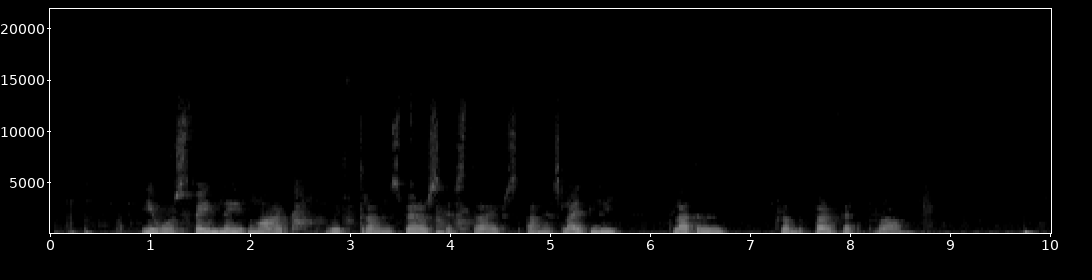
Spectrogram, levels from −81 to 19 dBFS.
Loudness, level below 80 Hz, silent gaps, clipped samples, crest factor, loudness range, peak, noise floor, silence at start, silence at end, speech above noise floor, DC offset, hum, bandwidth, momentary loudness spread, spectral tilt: -39 LUFS; -70 dBFS; none; under 0.1%; 18 dB; 3 LU; -20 dBFS; -69 dBFS; 0.15 s; 0.2 s; 32 dB; under 0.1%; none; 13.5 kHz; 15 LU; -7 dB/octave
